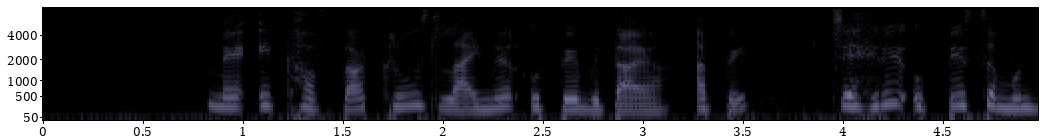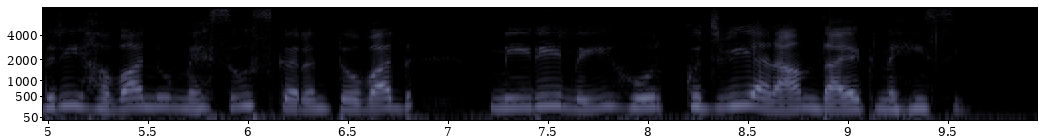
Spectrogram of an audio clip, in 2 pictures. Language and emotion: Punjabi, happy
